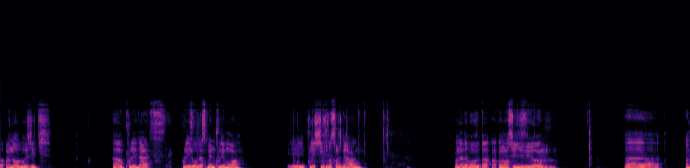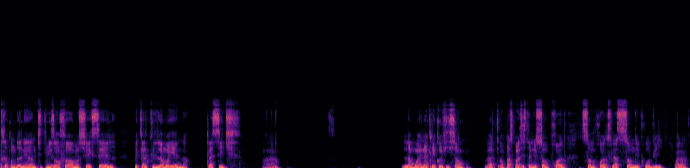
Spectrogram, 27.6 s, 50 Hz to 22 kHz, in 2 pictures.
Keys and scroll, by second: 21.3 Tab.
